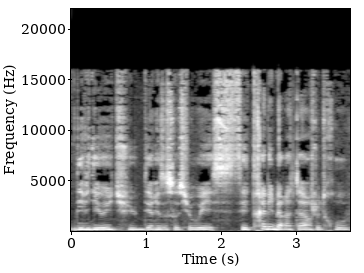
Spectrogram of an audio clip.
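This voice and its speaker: A woman talks at a medium pitch. Room echo is audible, along with noticeable background noise. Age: 20s. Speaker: podcaster and bookseller apprentice. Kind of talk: casual solo monologue.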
